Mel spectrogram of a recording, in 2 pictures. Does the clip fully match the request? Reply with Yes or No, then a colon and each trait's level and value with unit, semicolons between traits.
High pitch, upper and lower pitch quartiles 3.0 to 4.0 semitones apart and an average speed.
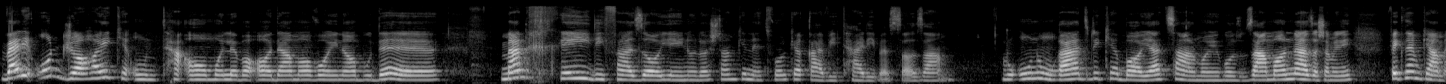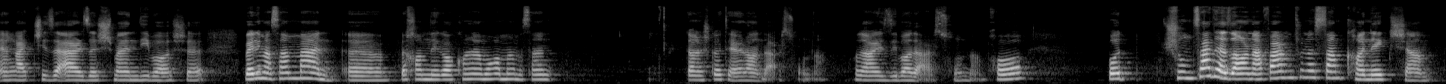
Yes: high, 225 Hz; average, 3.7 semitones; average, 130 wpm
